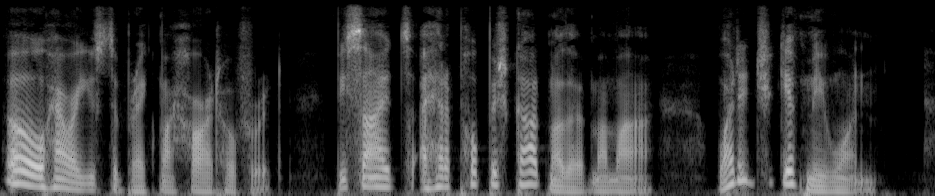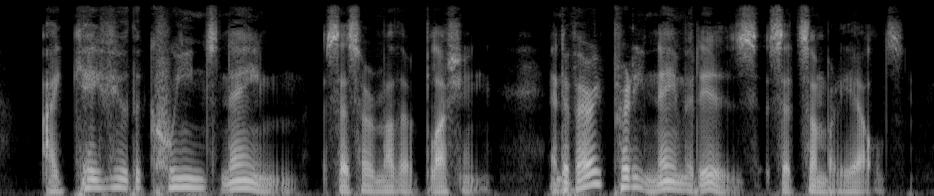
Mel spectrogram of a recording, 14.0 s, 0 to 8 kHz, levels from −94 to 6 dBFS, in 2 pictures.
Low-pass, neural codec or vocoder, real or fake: 7.2 kHz; none; real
